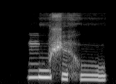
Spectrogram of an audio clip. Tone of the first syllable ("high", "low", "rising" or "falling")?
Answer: high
